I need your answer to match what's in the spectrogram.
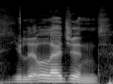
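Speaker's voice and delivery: normal talking voice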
